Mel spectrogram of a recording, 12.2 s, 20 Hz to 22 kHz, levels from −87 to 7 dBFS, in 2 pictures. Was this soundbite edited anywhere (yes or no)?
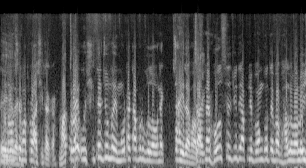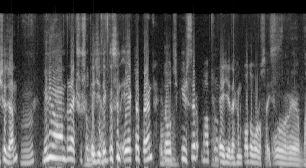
yes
